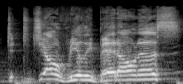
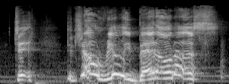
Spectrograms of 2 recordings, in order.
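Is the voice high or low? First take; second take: low; high. First: It is said in a low voice. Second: It is said in a high voice.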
